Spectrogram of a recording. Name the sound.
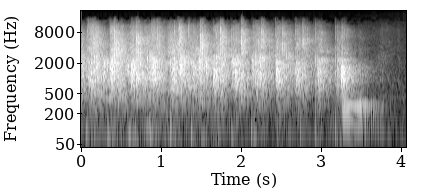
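church congregation applause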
